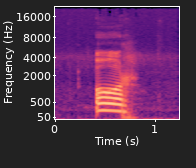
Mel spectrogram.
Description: onse[ó’nseh]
